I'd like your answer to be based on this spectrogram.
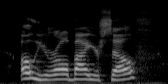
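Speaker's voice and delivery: very loud, high-pitched, carrying voice. Retelling what a cashier said to an armored truck guard: imitating a loud remark. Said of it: "really loudly to this dude".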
